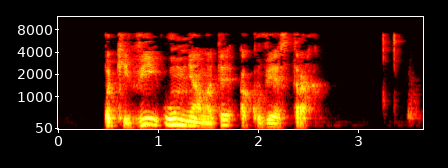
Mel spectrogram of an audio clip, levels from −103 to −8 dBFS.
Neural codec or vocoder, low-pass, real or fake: none; 7.2 kHz; real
